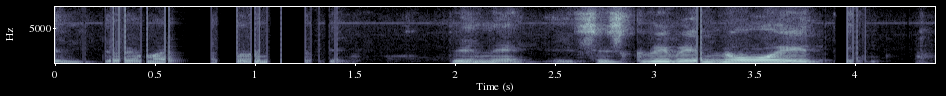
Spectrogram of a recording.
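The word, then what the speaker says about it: Noether: Eso es lo que me dice el teorema de se escribe Noete, Nete, se pronuncia.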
